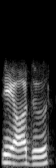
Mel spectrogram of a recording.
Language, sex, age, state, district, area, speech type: Nepali, male, 60+, West Bengal, Kalimpong, rural, conversation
